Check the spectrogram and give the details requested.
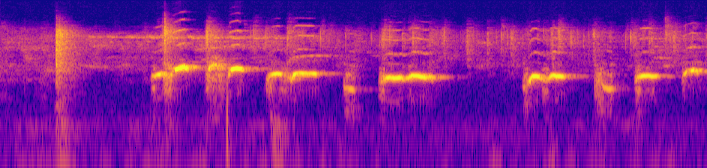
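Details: Pet cockatiel, thought by its owners to be male because it talks, singing indoors in a kitchen: a run of short, clear whistled notes, many slurring upward, given in quick bursts about every half second after an opening sharp click.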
